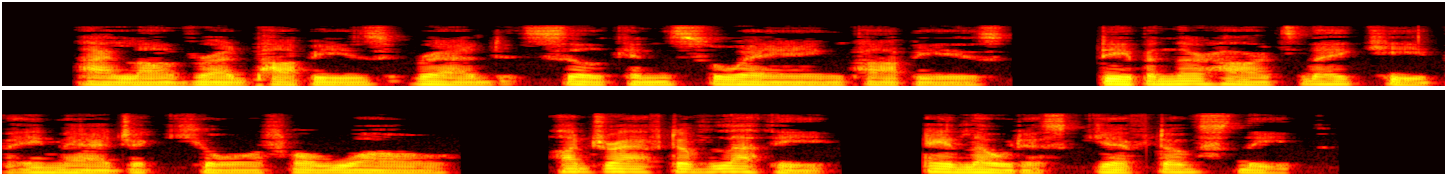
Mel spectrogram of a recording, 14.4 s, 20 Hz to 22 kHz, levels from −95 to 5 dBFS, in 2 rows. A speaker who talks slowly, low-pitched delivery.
Yes: slow, 115 wpm; very low, 80 Hz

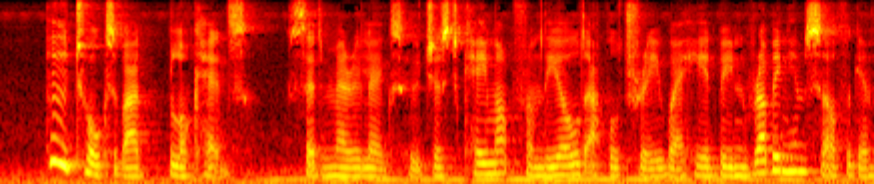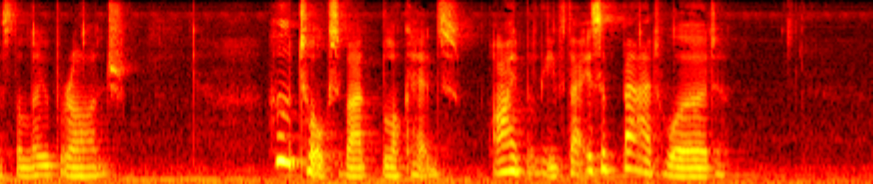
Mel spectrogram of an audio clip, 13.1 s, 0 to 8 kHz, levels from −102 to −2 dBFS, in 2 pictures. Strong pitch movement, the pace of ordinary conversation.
Yes: wide, 6.3 semitones; average, 165 wpm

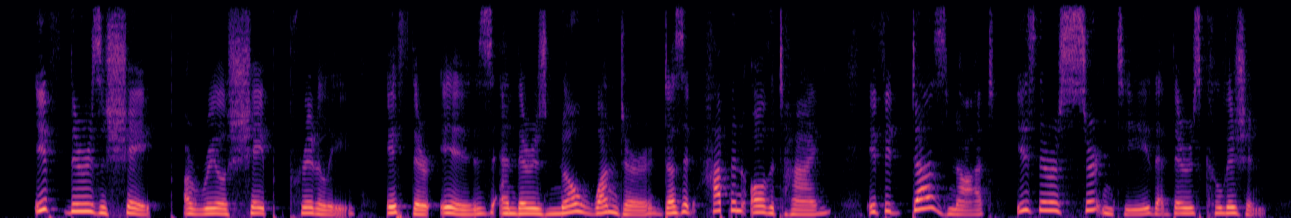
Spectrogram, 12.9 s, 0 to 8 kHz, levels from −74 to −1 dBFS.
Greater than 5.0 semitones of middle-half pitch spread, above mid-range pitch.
Yes: wide, 5.4 semitones; high, 200 Hz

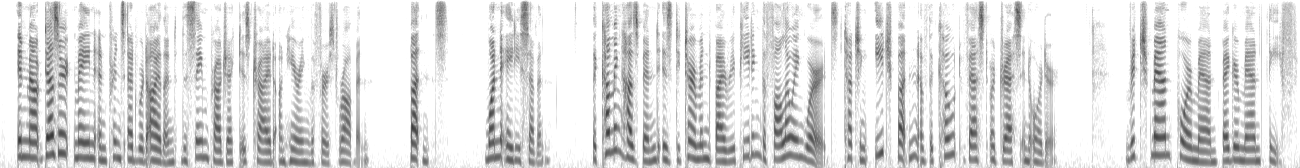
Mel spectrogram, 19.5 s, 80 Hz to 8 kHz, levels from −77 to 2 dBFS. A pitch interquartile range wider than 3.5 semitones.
Yes: average, 4.9 semitones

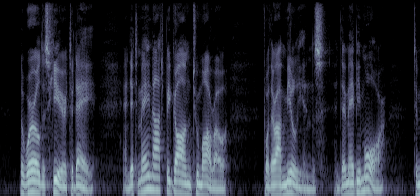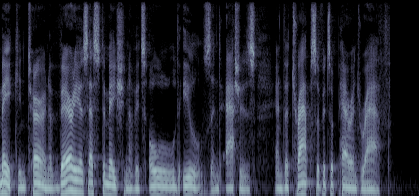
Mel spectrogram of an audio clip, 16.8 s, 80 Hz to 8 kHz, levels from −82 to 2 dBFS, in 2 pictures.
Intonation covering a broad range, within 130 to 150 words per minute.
Yes: wide, 5.7 semitones; average, 145 wpm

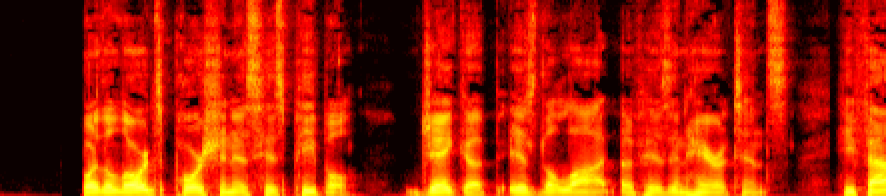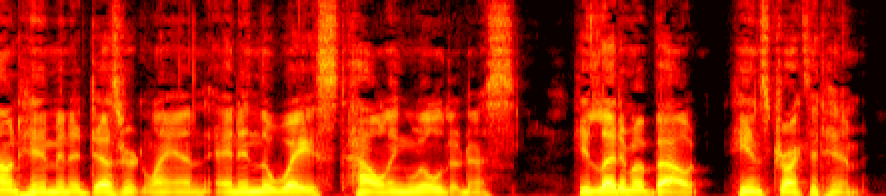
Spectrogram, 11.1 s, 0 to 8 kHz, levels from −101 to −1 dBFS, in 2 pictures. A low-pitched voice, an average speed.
Yes: low, 100 Hz; average, 185 wpm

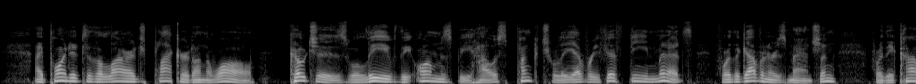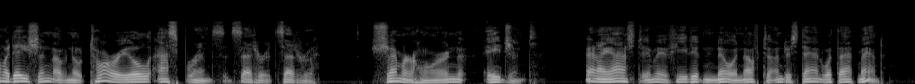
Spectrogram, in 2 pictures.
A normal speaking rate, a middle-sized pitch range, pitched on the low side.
Yes: average, 145 wpm; average, 4.5 semitones; low, 120 Hz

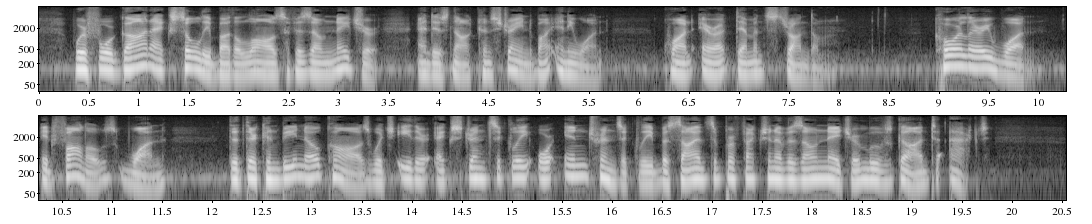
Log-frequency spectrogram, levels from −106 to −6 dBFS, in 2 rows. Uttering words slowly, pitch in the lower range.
Yes: slow, 130 wpm; low, 125 Hz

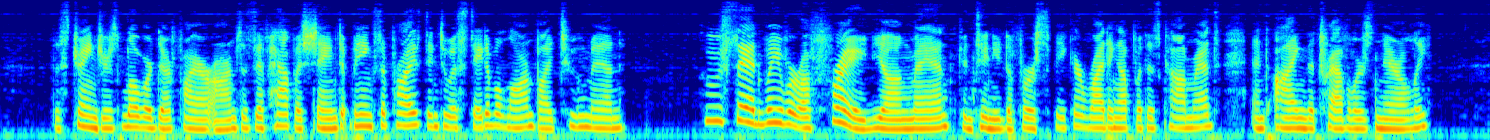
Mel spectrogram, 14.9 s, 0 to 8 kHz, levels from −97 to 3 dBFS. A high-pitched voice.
No: medium, 175 Hz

